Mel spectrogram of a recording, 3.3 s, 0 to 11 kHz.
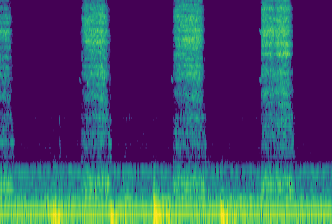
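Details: Barn owl nestlings, small fluffy chicks in a Florida nest-box camera, fed by their mother in 2022: four harsh, breathy hiss bursts in just over three seconds over a steady low electrical hum, with soft thumps.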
